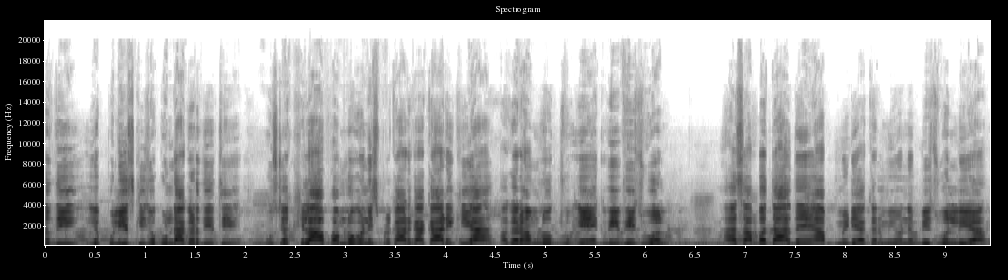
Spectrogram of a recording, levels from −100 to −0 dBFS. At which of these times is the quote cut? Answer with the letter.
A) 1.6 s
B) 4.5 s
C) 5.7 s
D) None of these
B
